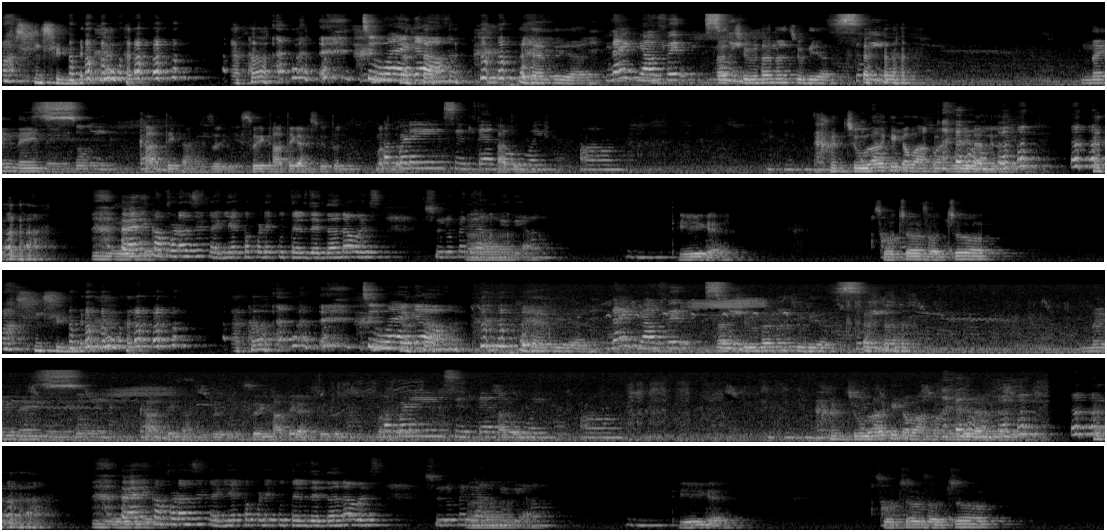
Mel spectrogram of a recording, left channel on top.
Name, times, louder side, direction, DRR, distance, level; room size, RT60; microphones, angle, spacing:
voice 1, 0.1-1.1 2.3-3.0 3.5-5.9 6.5-6.6 7.0-8.3 8.6-9.1 10.8-11.8 12.4-15.1 16.0-16.4 19.1-21.2 21.9-22.0 23.0-23.6 26.7-27.4 28.8-29.4 30.8-31.9, left 2 dB, 65° left, 7 dB, 0.7 m, -30 dB
voice 2, 0.7-1.9 2.2-2.3 2.7-4.5 4.8-5.5 6.0-7.5 8.4-8.9 11.4-12.7 14.8-17.3 18.7-20.1 20.4-21.3 21.7-22.5 23.0-27.6 28.3-28.7 30.8-31.9, left 2 dB, 25° left, 4 dB, 0.8 m, -30 dB
sound 1, 4.7-21.5, right 6 dB, 80° right, 0.4 m, -42 dB
8.8 x 6.9 x 2.7 m, 0.65 s
head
